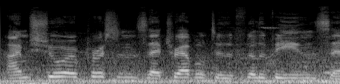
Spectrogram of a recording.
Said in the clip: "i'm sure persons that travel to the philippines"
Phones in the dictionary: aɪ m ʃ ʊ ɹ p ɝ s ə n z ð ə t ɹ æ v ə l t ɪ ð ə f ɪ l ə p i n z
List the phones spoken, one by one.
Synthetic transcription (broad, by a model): aɪ m ʃ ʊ ɹ p ɝ s ə n z ð ə t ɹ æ v l t ɪ ð ə f ɪ l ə p i n z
